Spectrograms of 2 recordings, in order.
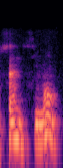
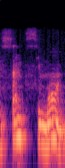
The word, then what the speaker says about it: Saint-Simon: Um dos mais famosos é o Saint-Simon, né? Conde de Saint-Simon, a gente pronuncia aqui, né? Conde de Saint-Simon, né?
